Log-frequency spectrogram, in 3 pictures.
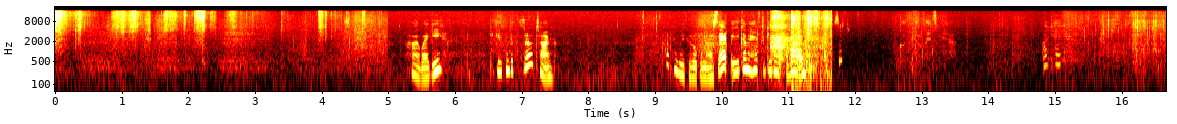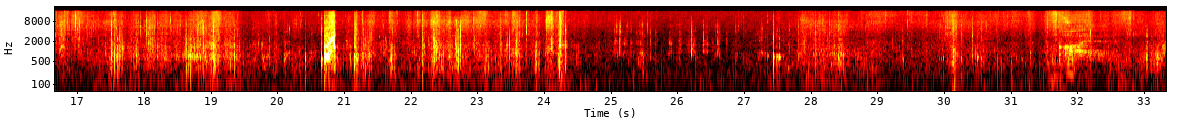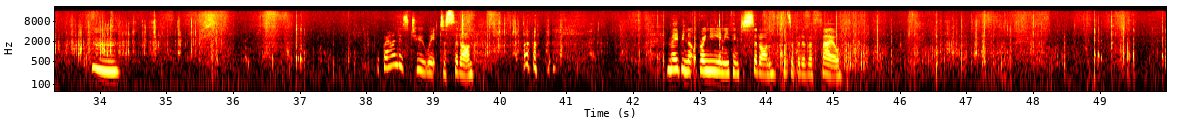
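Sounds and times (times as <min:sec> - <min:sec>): dog chewing and crunching: 0:15.7 - 0:31.4, 0:32.8 - 0:38.2, 0:39.4 - 0:43.6, 0:45.1 - 0:50.0.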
